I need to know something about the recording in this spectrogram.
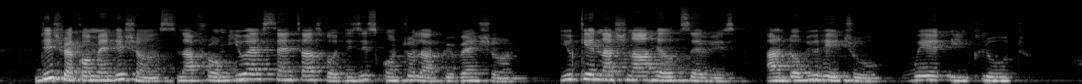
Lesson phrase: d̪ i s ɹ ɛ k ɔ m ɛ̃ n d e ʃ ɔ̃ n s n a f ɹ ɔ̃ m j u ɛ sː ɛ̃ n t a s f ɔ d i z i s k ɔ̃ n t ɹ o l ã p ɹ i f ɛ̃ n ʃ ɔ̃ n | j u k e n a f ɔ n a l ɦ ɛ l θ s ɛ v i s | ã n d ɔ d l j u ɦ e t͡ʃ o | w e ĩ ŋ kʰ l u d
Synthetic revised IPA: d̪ i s ɹ ɛ k ɔ m ɛ̃ n d e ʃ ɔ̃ n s n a f ɹ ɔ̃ m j u ɛ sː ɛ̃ n t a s f ɔ d i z i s k ɔ̃ n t ɹ o l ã p ɹ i v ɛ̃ n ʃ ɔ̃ n | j u k e n a ʃ ɔ n a l ɦ ɛ l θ s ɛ v i s | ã n d ɔ b l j u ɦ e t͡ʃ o | w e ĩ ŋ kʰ l u d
